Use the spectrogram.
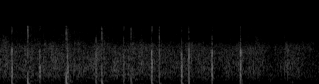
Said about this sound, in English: Hallelujah. We also going to give a clap offering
